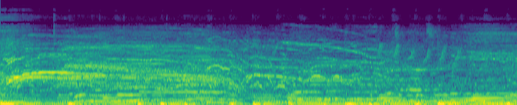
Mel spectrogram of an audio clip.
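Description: Instrumental passage of a live Nepali pop song's backing music, a drum beat under gliding melodic lines, played loud over the stage sound system.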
